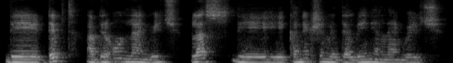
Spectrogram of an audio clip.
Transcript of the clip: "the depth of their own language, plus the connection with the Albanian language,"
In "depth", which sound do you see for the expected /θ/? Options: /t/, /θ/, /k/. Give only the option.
/t/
